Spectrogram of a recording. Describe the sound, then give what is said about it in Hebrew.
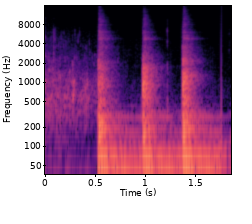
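Three loud, resonant knocks on a courtyard door, made by the navy, evenly spaced about half a second apart, each with a boomy thud and a short ringing decay, with no voices. “ובדיוק אז הם שמעו”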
